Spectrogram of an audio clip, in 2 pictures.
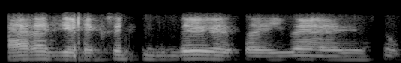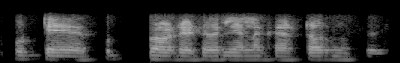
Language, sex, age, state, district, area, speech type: Tamil, male, 18-30, Tamil Nadu, Tiruvannamalai, urban, conversation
